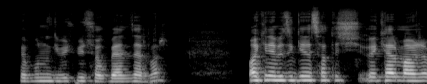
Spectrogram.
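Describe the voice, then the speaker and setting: Heard in a very clean recording with a silent background, a man speaks with high pitch and monotone, flat intonation. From Yozgat, Turkey. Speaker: mechanical engineer, company founder. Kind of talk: investor pitch presentation. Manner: formal, with frequent filler hesitations.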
